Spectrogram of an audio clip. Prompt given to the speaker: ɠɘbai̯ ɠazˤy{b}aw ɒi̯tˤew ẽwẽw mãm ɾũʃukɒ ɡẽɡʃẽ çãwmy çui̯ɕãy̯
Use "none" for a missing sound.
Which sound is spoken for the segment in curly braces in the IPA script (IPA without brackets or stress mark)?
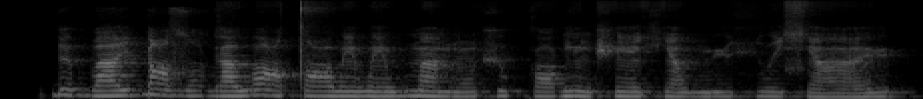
ɡ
